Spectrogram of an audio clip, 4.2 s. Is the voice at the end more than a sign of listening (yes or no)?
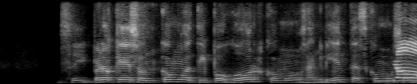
yes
